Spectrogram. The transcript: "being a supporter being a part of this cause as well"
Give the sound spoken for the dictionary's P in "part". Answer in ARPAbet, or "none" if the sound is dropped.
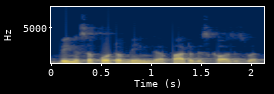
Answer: P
